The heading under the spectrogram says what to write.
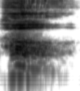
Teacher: ह बोलते समय ना तो हमारी जीभ कंठ में टकराती है ना जीभ यहां तालू में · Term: काकल्य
